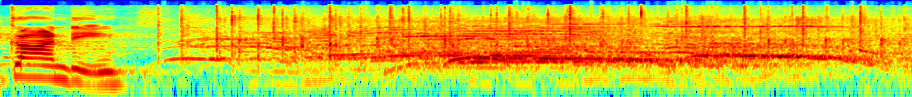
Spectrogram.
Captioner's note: audience applauds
